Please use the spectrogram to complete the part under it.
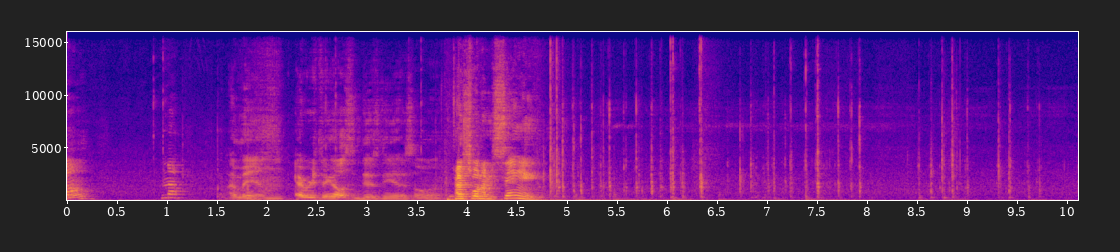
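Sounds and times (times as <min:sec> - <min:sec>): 
speech: 0:01.7 - 0:04.9
typing on a computer keyboard: 0:04.7 - 0:10.0.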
